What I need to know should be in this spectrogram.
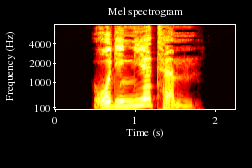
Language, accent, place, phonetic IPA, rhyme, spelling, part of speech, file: German, Germany, Berlin, [ʁodiˈniːɐ̯təm], -iːɐ̯təm, rhodiniertem, adjective, De-rhodiniertem.ogg
- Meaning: strong dative masculine/neuter singular of rhodiniert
